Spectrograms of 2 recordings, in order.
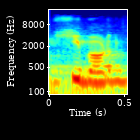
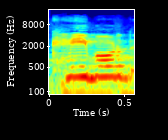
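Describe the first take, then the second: First: The word keeps its English pronunciation. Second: The word is read out as it is spelled. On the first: The speaker calls it right. "you should really say keyboard" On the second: The speaker calls it wrong. "keyboard isn't very you know, correct"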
